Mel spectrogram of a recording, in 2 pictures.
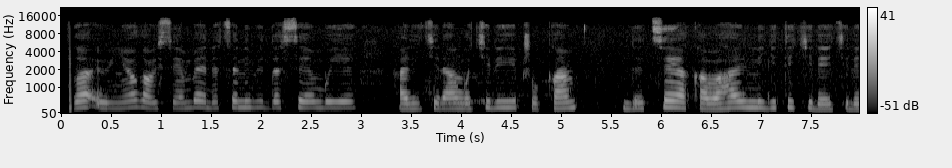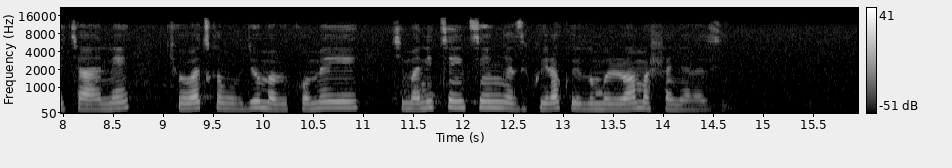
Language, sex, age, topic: Kinyarwanda, male, 18-24, government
